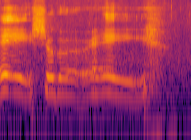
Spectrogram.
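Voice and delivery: Italian New Yorker voice. Comparing their baby voice to another voice, speaker does a new york italian voice. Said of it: "my like New York Italian voice".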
